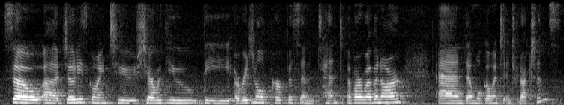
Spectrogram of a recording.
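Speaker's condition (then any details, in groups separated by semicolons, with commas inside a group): No condition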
